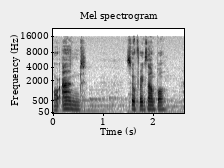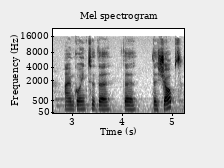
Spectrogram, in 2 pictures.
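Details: Voluntary stammering (word repetition) deliberately demonstrated by a speech therapist, who slowly repeats a little word ('the the') as a desensitization strategy for people who stammer.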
